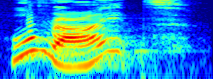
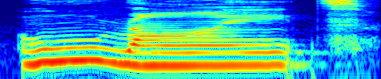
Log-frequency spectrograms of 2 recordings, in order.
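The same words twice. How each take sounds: First: "All right" louder and higher, rising at the end; "All right" bursting with eagerness at an invitation; eager all right. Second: Flat, unwilling "All right"; "All right" said flat and grudging, like a chore; reluctant all right. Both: Shown as a demonstration. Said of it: "Intonation can change the meaning".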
